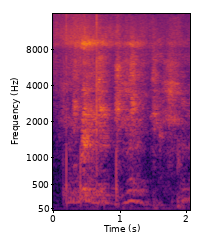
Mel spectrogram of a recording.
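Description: Small dogs at play giving a few short whines, each rising and falling in pitch, with a couple of light clicks in the first second.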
